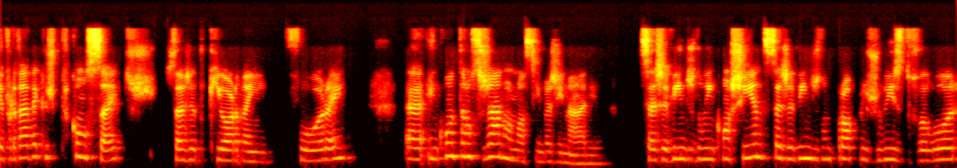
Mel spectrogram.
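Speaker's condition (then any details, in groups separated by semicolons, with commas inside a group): No condition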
